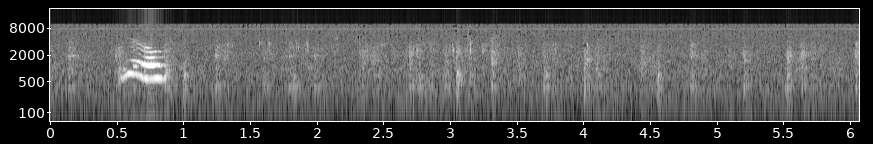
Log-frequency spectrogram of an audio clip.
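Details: Cat at its food gives one short, wavering meow early on, followed by quiet chewing and licking sounds, with a faint steady high whine running throughout.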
